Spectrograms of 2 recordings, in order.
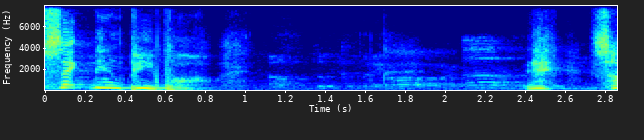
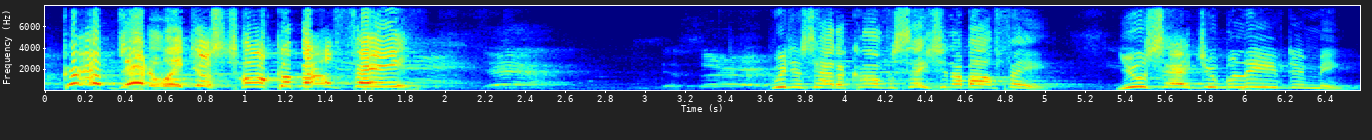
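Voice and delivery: a fed-up friend calling her out; sassy preacher reprimand; loud scolding; 8 semitones higher, 14 dB louder than usual. Acted. Jesus scolds Martha, paraphrased.

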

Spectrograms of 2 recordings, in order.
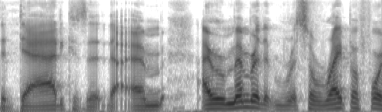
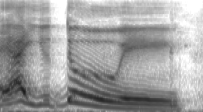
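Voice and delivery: much higher, slow hammed-up Italian greeting; mock Italian accent; 12 semitones higher, 6 dB louder, much slower than usual. Mocking Fabrizio's accent, slow overdone Italian. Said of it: "Italian accents".

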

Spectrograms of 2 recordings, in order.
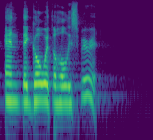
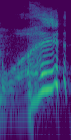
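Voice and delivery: gasped what; 10 dB quieter than usual. Retold or imitated. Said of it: "an audible gasp from everybody".

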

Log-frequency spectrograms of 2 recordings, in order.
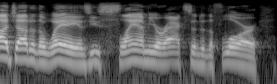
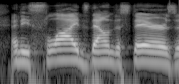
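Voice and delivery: ordinary talk, nothing marked

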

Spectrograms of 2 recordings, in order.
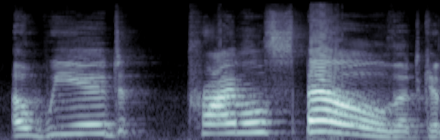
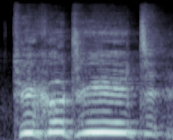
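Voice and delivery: mock Voldemort greeting; 7 semitones higher, 9 dB louder than usual. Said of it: "He comes in, he goes".

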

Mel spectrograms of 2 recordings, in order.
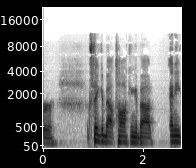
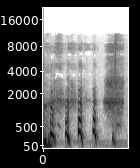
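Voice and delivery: sudden high-pitched laugh; high burst of laughter. Real, not acted. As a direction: let out a bright, high laugh. Laughs at the overheard line.

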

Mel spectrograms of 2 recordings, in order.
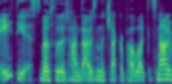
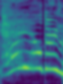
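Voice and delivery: high singled-out hail, eager; excited greeting; 3 dB quieter than usual. Retold or imitated. Traveller hailing missionaries she runs into, excited high call. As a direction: call out a friendly hello, pitched way up.

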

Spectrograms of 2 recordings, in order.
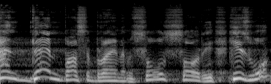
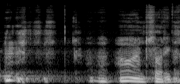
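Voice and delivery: low, choked-up imitation of an apology; mock tearful apology; 9 semitones lower, much slower than usual. Imitating people who cry and then apologise, mock tearful. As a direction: apologise as if caught crying. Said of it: "people who cry say".

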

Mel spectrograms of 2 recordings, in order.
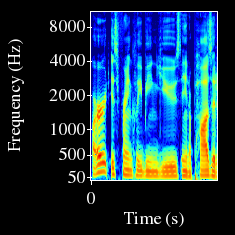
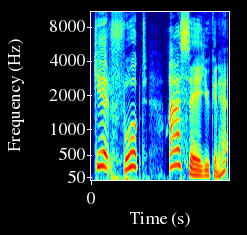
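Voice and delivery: put-on Scottish accent creeping in; [name] voice sliding into Scottish; [name] slipping into Scottish; 13 semitones higher, 4 dB louder, slower than usual. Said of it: "Now I'm turning Scottish".

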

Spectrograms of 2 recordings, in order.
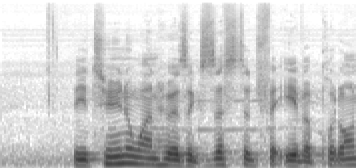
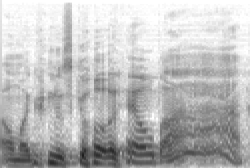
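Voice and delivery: louder, rising into a high panicked ah; mock freak-out; 6 semitones higher, 5 dB louder than usual. Pastor retelling his own panicked prayer, higher and louder. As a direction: cry for help in a fluster. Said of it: "I'm freaking out and I'm like".

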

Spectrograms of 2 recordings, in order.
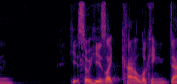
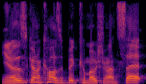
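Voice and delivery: raised, higher calling voice; yelling after someone; 8 semitones higher, 5 dB louder than usual. Acted. Handler to crewmate walking away, yelling after him. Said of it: "I yell after you".

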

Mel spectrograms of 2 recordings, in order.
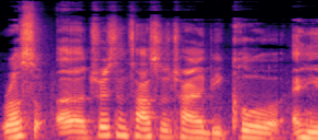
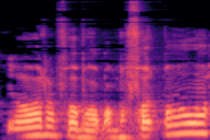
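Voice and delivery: put-on high, ditzy Liverpool accent; sing-song Liverpool lilt, pitched up; mock Scouse accent; 5 semitones higher than usual. Host imitates the singer's Scouse accent, pitched up. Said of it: "that's really what she sound like".

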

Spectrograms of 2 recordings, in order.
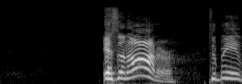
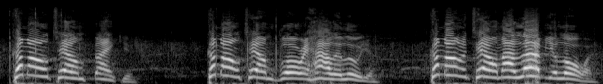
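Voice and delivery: preaching at full force; 5 semitones higher than usual. Acted. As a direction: preach it hard to the congregation. Fervent preaching over music.

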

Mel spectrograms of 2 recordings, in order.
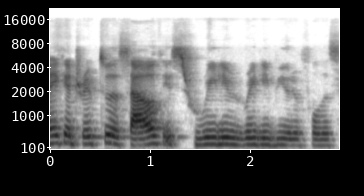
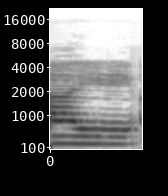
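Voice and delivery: ordinary talk, nothing marked

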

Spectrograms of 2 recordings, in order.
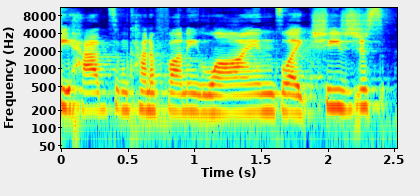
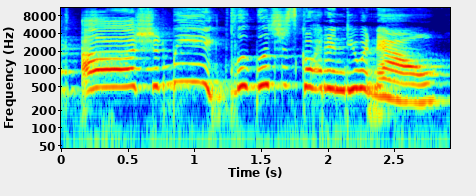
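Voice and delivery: put-on nervous girl; 14 semitones higher than usual. Lindsay nervously pushing Caleb.

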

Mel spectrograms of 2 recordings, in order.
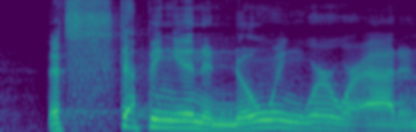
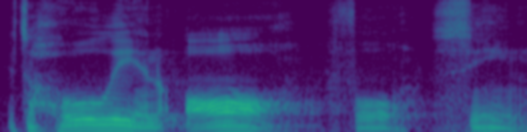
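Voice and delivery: "holy" and "awful" drawn out slowly and softly; slow, hushed emphasis; 3 semitones lower, 5 dB quieter, slower than usual. Shown as a demonstration. Preacher repeating the quote to the congregation, slow and hushed. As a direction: let "awful" sound like awe, slow and hushed. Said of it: "he spells it A W E F U L".

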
